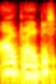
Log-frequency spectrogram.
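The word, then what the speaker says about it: arteritis: में होता है आर्थराइटिस डेफिनेशन और थोड़ा प्रोनाउंस एशन डिफरेंस है जब नहीं बोला जा रहा है तो धरती को सोचो धरती इज अर्थ तो अर्थराइटिस बोल दिया आपने तो वो इंफ्लेमेशन ऑफ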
